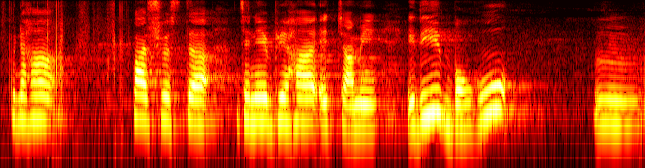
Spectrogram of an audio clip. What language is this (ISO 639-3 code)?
san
